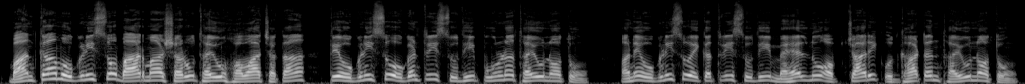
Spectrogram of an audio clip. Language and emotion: Gujarati, neutral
